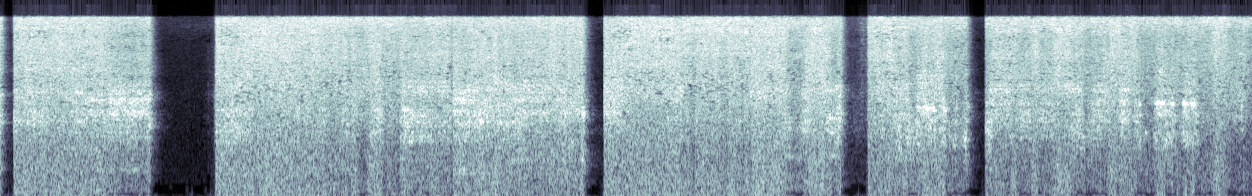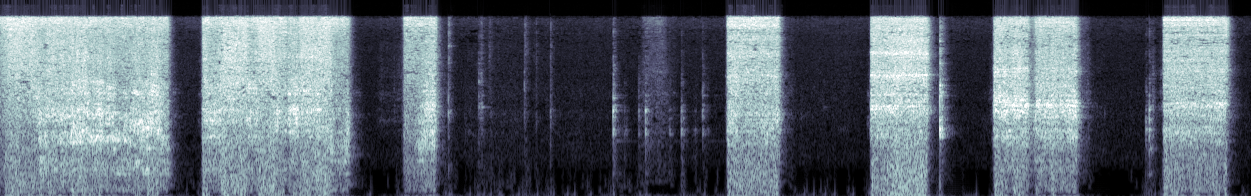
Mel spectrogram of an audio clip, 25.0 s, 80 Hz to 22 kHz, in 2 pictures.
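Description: Compressed air blasts at the crankcases of a Honda VFR800Fi motorcycle engine, a loud, close, broadband hiss in long bursts separated by short silences, then shorter choppy spurts near the end.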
